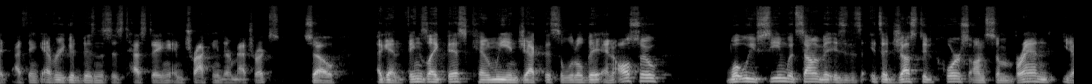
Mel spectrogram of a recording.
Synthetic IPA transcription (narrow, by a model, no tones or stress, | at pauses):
ɾaɪθɪ̃ŋkɛ̰vɹiɡʊd̚bɪznɨsɨz̥tʰɛstɪ̃ŋɨ̰̃ntʰɹ̥æ̰kɪ̃ŋðə˞mɛ̰t͡ʃɹ̥ɨksː | oʊ | ʔɨɡɛ̃nθɪ̃ŋzlaɪk̚ðɪskʰɨ̃nwiɨ̃nd͡ʒɛk̚t̪̚ðɪsəlɪɾl̩ˠbɪtɨ̰̃nʔɔ̰lˠsoʊ | wʌt̚wiv̥sĩnwɨð̥sʌ̃mʌvɨɾɨzɨtsɨtsɨd͡ʒʌstɨd̚kʰɔɹsn̩sʌ̃mbɹæ̃nd̥jɨnoʊ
